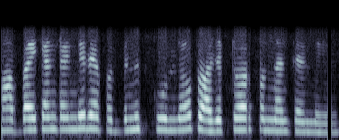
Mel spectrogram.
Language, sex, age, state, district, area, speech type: Telugu, female, 30-45, Andhra Pradesh, East Godavari, rural, conversation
